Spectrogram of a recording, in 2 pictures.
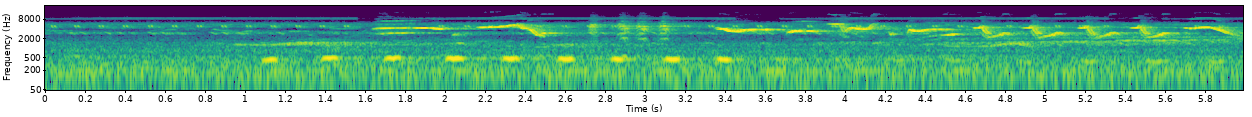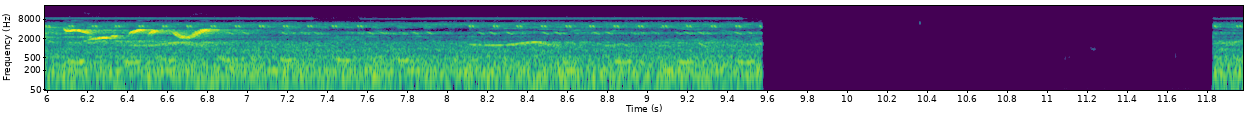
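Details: A male Oriental magpie-robin in India sings a rich, varied song of whistles, slurred notes and rapid phrases. It mimics a shikra and a common tailorbird, and the song stops abruptly near the end.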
